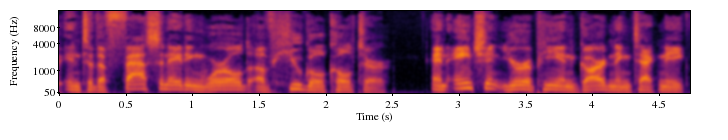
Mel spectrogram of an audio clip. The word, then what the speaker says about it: Hugelkultur: Huggal culture, pronounced Hugal culture, translates roughly from German as hill culture or mound culture.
